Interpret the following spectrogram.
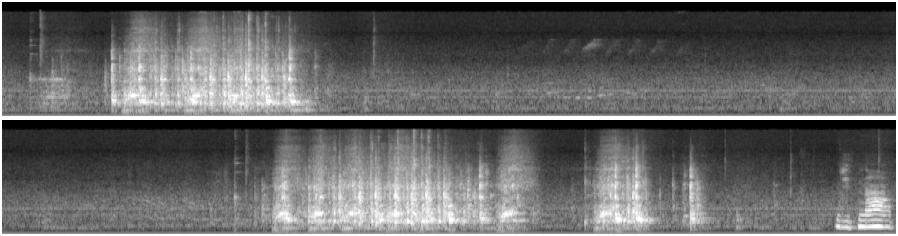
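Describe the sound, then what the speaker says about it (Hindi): A sewing machine stitches fabric and buckram in two bursts, a short run at the start and a longer one near the end with a brief pause, close and moderately loud, with quiet gaps between. "फिर इसको सिलाई लगाना है। तो सिलते हैं इसको।"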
